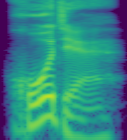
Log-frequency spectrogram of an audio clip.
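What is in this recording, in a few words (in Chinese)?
"火箭", Chinese; HSK; HSK6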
